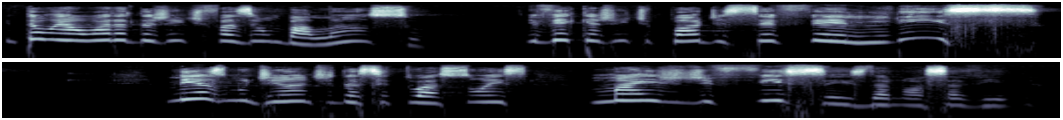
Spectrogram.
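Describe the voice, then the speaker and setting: A woman giving a spiritual lecture at a religious center, telling a moving story. Her voice sits high. She speaks with feeling and slow, reflective pauses. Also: expressive.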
